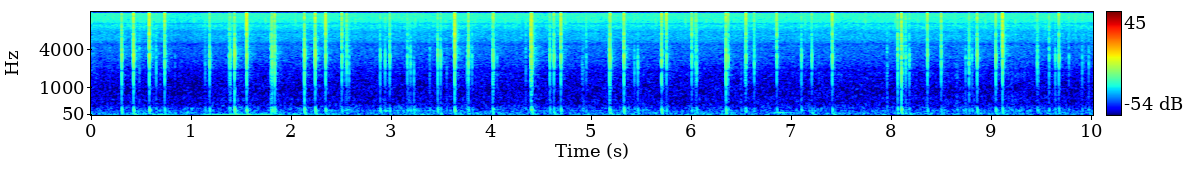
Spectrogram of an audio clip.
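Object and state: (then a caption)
Wooden tabletop. Long almond-shaped painted nails tap and scratch a flat, solid dark-brown wooden tabletop, producing a steady run of quick, sharp clicks that decay almost instantly. The clicks sit over a soft, low scratching rustle and a faint hum. The overall level stays quiet.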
